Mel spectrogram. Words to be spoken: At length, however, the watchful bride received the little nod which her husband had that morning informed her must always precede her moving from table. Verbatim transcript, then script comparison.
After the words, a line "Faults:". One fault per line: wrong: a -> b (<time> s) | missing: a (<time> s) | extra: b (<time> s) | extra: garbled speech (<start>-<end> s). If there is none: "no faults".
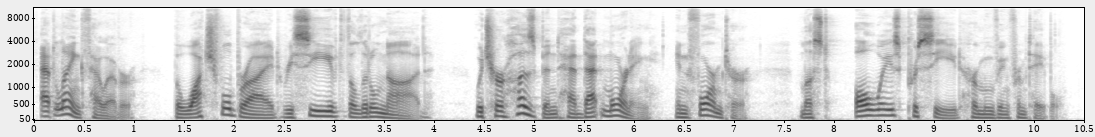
At length, however, the watchful bride received the little nod which her husband had that morning informed her must always precede her moving from table.
Faults:
no faults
